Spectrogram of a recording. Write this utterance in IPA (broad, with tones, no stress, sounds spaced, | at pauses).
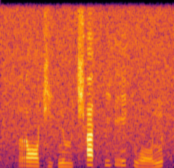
p r ɔː˧ t͡ɕ i˨˩ ʔ n ɯː˩˦ t͡ɕʰ a˥˩ t̚ p i˦˥ ʔ r i˦˥ t̚ w o˩˦ n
